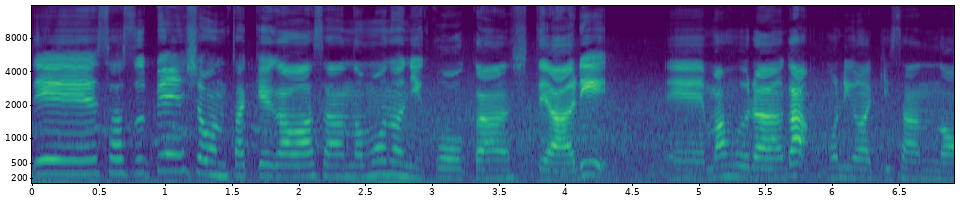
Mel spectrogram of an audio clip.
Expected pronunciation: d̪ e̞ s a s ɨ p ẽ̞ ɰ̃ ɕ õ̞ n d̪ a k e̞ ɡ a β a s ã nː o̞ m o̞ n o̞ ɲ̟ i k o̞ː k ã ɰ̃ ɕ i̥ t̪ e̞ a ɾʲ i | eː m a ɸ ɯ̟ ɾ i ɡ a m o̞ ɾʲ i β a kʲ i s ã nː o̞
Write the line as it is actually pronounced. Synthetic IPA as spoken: d̪ e̞ s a s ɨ p ẽ̞ ɰ̃ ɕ õ̞ n t̪ a k e̞ ɡ a β a s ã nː o̞ m o̞ n o̞ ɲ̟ i k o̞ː k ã ɰ̃ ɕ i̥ t̪ e̞ a ɾʲ i | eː m a ɸ ɯ̟ ɾ a ɡ a m o̞ ɾʲ i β a kʲ i s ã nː o̞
